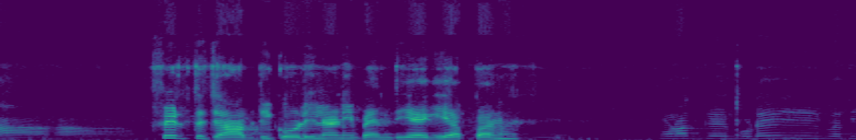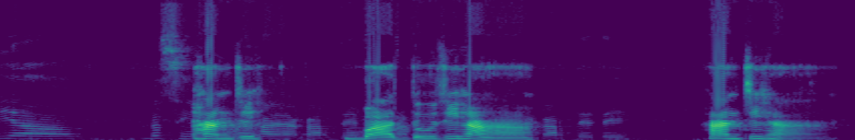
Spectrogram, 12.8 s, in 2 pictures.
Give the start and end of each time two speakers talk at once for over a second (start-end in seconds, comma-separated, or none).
9.2-10.4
